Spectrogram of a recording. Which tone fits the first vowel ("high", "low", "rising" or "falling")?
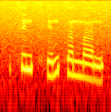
high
